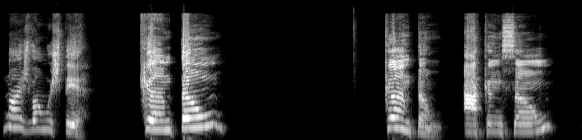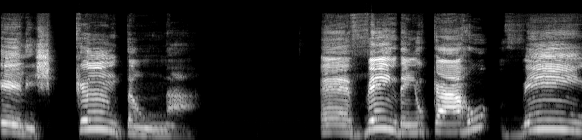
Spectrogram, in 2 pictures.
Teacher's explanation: Essa ideia nasal invade o pronome e transforma esse pronome em uma outra coisa. Então, além do lá, lás, lo, nós vamos ter as formas na, nas, no, nos. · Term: Terminação nasal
